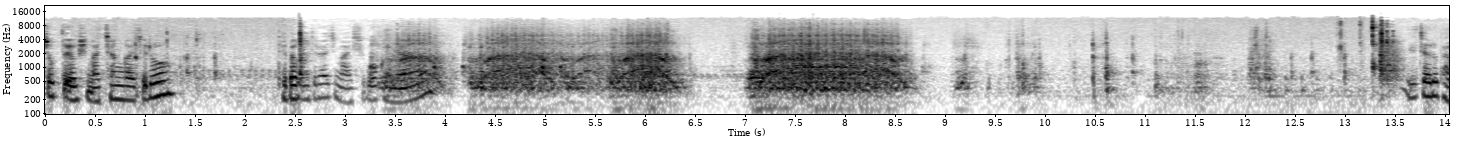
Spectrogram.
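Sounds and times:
sewing machine stitching: 3.3s - 6.4s, 7.0s - 10.0s.

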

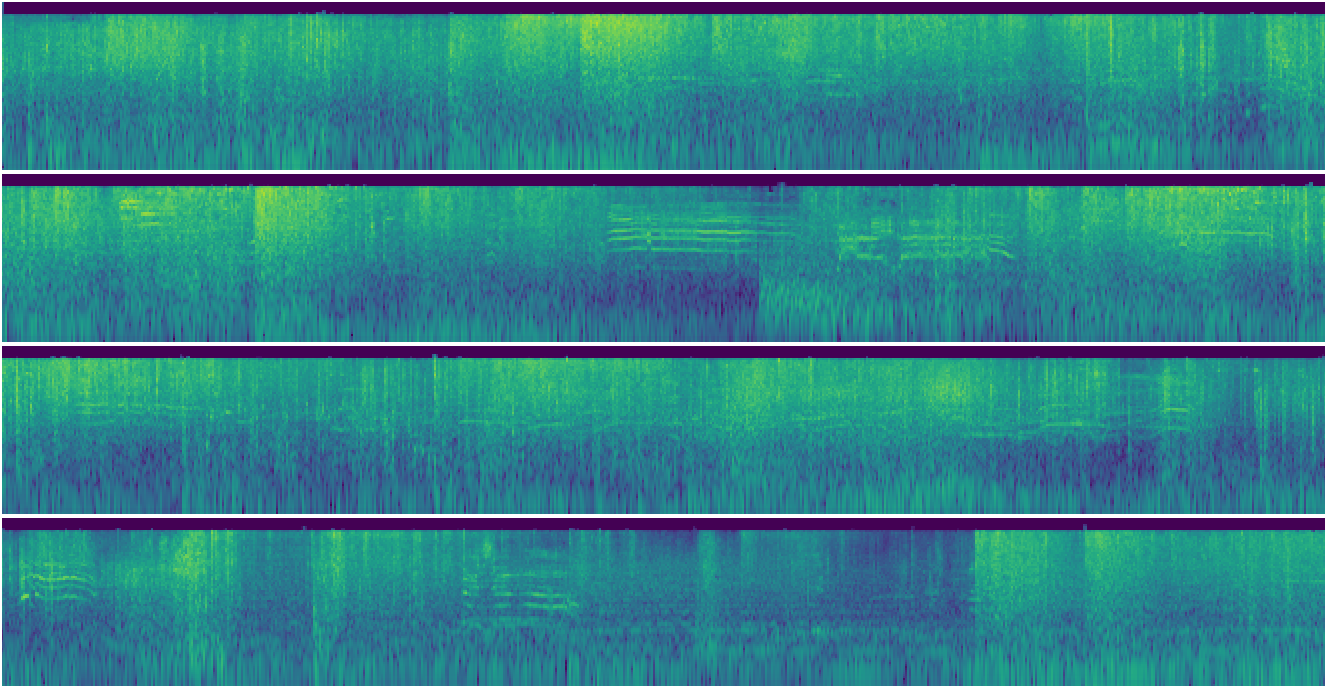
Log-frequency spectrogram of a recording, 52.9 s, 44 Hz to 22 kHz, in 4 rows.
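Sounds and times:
crashing debris: 0.0s - 52.9s
deep rumble: 45.4s - 52.9s.

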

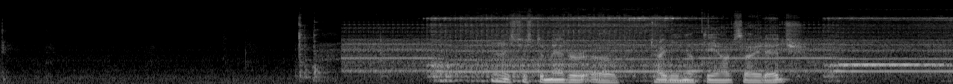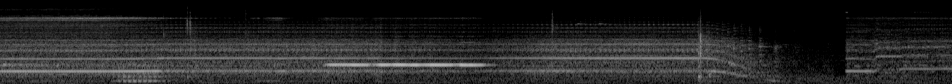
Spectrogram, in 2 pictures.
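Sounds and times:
metal lathe whining: 3.4s - 17.3s, 18.0s - 19.0s
high singing cutting tone: 4.8s - 11.3s.

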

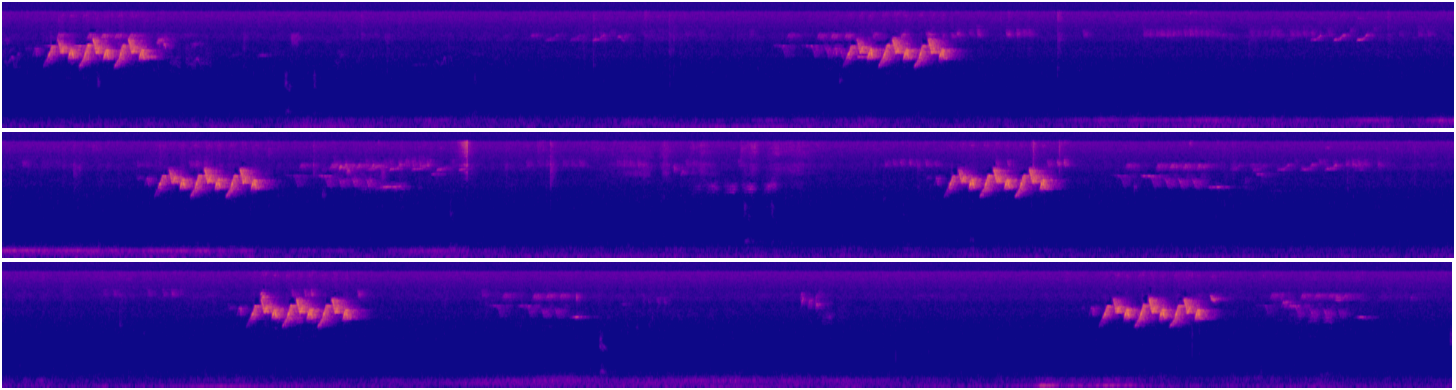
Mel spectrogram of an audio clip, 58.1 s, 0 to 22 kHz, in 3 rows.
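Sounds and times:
bird chirping: 0.0s - 4.9s, 10.3s - 13.8s, 15.1s - 38.0s, 41.8s - 43.7s, 45.1s - 47.9s, 49.3s - 50.8s, 53.1s - 58.0s.

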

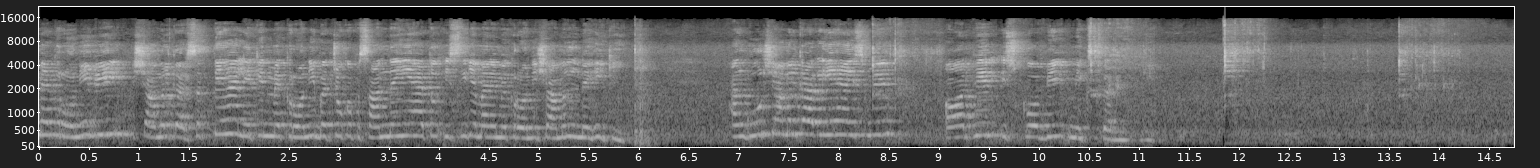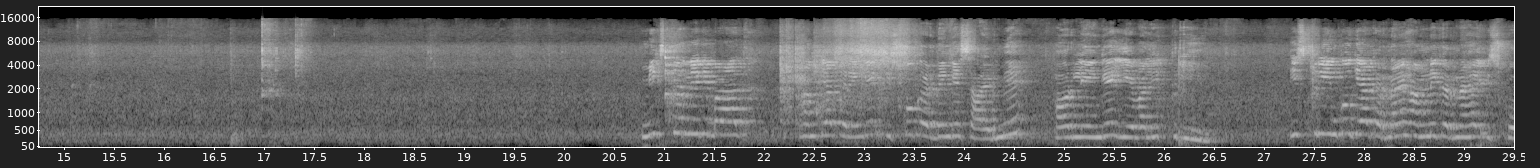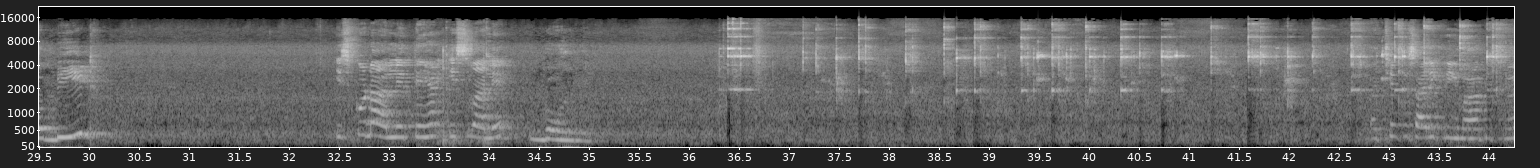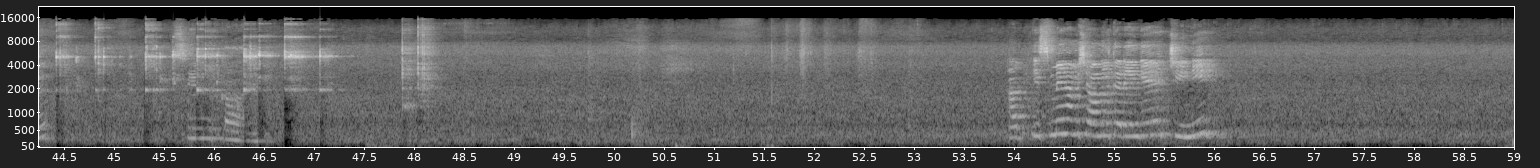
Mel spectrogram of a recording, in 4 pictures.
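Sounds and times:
fruit shuffling in a bowl: 22.6s - 24.0s
spoon clinking on steel bowl: 36.3s - 47.4s.

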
